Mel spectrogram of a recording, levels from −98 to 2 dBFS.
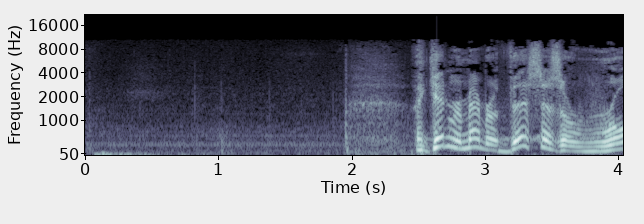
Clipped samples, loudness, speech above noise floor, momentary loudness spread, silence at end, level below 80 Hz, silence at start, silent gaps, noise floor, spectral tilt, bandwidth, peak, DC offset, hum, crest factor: under 0.1%; -17 LUFS; 33 dB; 22 LU; 0 s; -46 dBFS; 0.05 s; none; -49 dBFS; -5 dB/octave; 10.5 kHz; 0 dBFS; under 0.1%; none; 20 dB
